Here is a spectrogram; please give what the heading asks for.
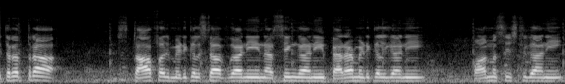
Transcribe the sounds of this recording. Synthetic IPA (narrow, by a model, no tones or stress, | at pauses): it̪ɐɾɐt̪ɾa | sʈaːpʰɐd̪imeɽikɐlsʈaːpʰɡaːninɐɾsiŋɡaːnipɛːɾaːmeɽikɐlɡaːniː | pʰaːɾmɐsisʈɡaːniː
